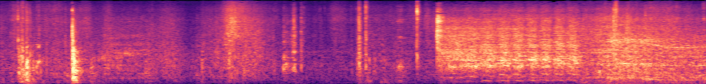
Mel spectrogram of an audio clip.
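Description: A car engine cranks in several short bursts and then catches and settles into a steady running note, with some clatter before it fires; no one speaks.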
